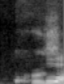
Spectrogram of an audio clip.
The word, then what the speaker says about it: croisière: Croisière. Croire, croire, Croix. try again. Croix. croisière, Croisière. Remember, if accent croisière, grave, your voice, sorry, not your voice, your mouth, you open your mouth.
